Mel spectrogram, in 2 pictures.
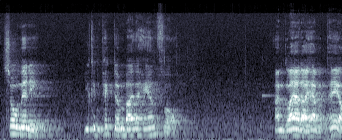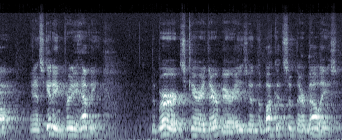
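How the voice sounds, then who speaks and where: A man's voice: mid-range voice, a little slow, pauses often. A man reading literary nature prose aloud at a live readers theater. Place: reverberant church, live reading. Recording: distant, echoey church hall, faint noise.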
